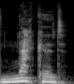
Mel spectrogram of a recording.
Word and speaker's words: knackered: Human being says knackered. Knackered begins with K. There's a brilliant word. K. the silent K. A silent K.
